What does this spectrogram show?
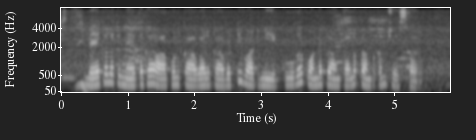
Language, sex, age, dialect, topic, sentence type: Telugu, female, 18-24, Utterandhra, agriculture, statement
